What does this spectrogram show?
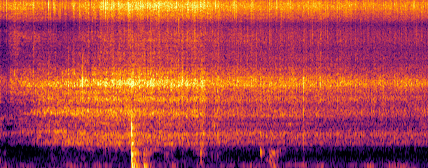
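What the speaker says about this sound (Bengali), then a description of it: "এবার আমি দিয়ে দিচ্ছি বেটে রাখা মশলা" Ground spice paste sizzling in a frying pan over browned onions for duck egg curry, a steady close hiss with a brief louder burst and faint scraping as it is stirred.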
